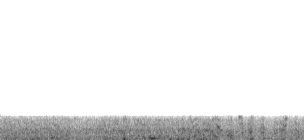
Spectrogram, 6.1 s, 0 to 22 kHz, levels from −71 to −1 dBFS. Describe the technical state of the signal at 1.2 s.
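At 1.2 s the speech carries G.729 codec damage, present across the whole clip rather than just this moment. The codec resynthesises speech from a vocal tract filter, a pitch predictor and a sparse set of pulses per frame, so the sound is clearly rough and slightly synthetic, with nothing above 4 kHz, which fits an 8 kbit/s G.729A stream. A simple low-pass filter would only dull the sound. Here it has a buzzy, rebuilt texture.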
